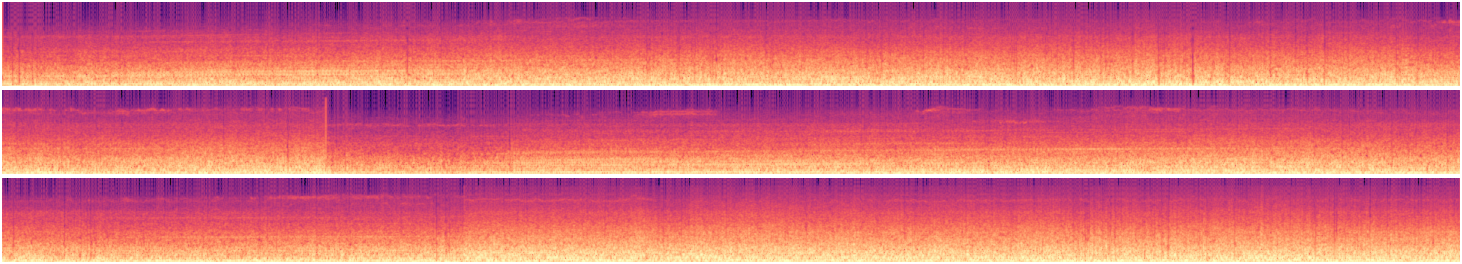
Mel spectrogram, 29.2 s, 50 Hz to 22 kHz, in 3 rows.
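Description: Honda CBR1000RR Fireblade's inline-four engine accelerating hard, its pitch rising through the gears twice with a break between, then running at a steadier speed, under heavy wind rush on a helmet microphone.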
